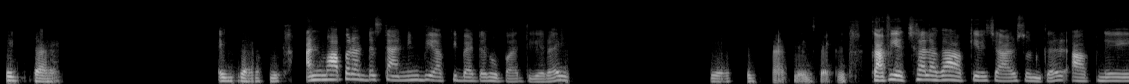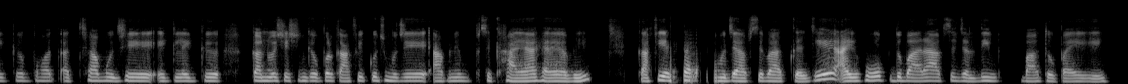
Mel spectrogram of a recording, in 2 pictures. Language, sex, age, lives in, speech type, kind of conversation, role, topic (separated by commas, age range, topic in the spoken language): Hindi, female, 30-34, India, conversation, podcast, host, Aapka conversation shuru karne ka sabse pasandida tareeka kya hota hai?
